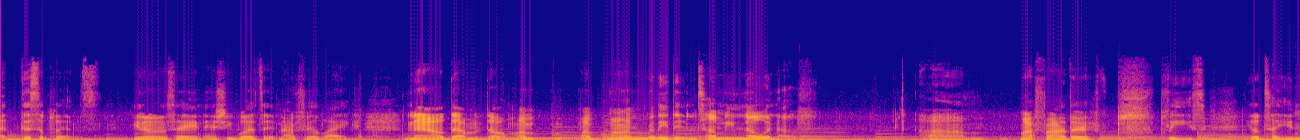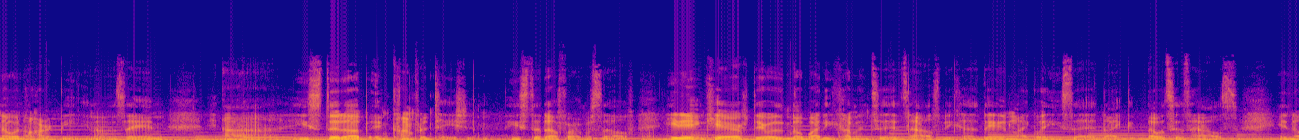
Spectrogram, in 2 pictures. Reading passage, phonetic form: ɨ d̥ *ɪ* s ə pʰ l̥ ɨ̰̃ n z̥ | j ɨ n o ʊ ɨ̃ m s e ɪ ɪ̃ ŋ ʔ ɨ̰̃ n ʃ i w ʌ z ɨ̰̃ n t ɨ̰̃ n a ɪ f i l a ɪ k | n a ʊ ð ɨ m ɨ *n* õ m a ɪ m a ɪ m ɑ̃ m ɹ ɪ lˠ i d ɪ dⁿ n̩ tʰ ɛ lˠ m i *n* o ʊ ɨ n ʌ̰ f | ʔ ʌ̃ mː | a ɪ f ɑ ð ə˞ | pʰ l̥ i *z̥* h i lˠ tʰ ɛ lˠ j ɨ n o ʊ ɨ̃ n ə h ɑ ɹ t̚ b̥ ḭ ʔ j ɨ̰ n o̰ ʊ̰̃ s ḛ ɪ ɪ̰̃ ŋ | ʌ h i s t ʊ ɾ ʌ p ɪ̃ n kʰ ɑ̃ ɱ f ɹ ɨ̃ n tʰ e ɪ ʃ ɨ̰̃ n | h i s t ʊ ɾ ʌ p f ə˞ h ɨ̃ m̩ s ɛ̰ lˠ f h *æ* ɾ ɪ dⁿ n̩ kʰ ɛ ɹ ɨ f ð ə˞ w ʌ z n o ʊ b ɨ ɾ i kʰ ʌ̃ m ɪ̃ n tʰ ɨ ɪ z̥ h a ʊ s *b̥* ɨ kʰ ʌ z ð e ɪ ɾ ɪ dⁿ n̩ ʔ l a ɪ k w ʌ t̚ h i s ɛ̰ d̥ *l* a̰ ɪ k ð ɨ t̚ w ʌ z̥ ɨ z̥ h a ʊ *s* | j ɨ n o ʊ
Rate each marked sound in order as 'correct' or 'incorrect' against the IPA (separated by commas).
correct, incorrect, correct, correct, incorrect, correct, correct, correct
